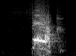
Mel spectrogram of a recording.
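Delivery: loud panicked yelling; startled shouting. Real, not acted. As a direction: yell in sudden alarm. Sudden panic on stream.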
